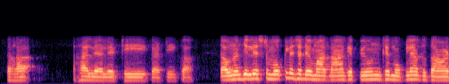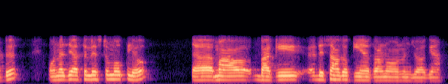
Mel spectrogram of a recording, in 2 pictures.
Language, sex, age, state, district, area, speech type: Sindhi, male, 45-60, Maharashtra, Mumbai City, urban, conversation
